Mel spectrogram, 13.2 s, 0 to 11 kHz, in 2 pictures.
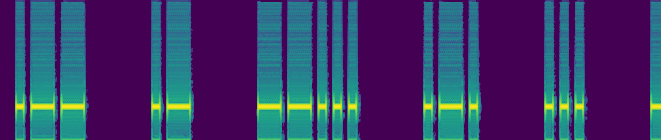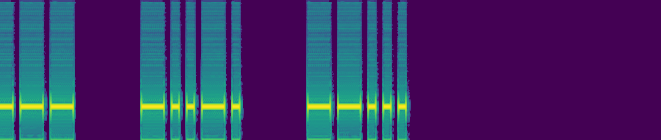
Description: Morse code, heard as a keyed tone, about 16 wpm, spaced as for 9 wpm, 800 Hz. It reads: WA7RSO/7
